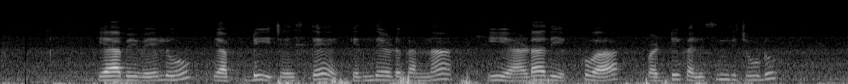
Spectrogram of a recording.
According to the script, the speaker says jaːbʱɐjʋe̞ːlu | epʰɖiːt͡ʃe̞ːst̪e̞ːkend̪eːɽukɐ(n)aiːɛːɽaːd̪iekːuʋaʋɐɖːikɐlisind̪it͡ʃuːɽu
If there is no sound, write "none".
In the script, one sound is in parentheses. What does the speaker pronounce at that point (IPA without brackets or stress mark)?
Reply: nː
